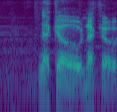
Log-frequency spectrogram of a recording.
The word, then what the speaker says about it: Neko: Neko, N-E-K-O, that's how he wanted it pronounced.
